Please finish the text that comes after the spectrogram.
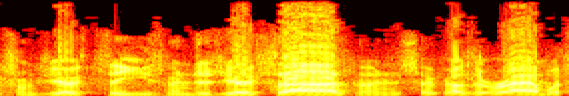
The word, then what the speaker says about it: Theismann: tidbit about Theismann was that's not even how you pronounce his name. Thiesman. You remember that story, right? In Notre Dame, his name was Thiesman, but they changed it for his Heisman run.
